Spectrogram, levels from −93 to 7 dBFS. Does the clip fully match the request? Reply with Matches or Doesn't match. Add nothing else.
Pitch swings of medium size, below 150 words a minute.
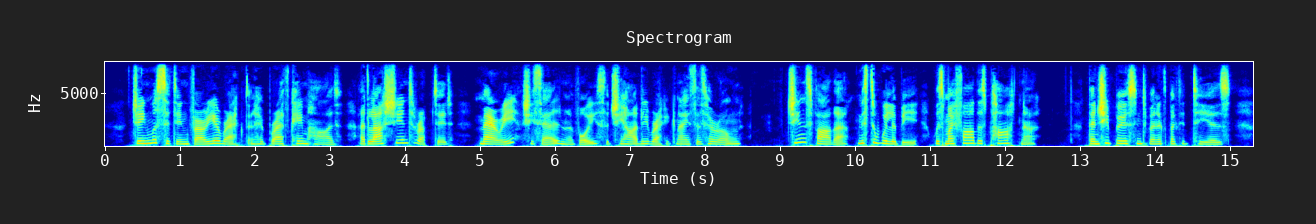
Doesn't match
